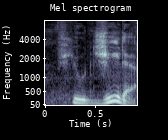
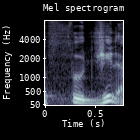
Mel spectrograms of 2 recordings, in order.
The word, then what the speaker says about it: Fujita: The scale for estimating tornado strength is the Fujita. – I've not pronounced that correct. That's the Fujita.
